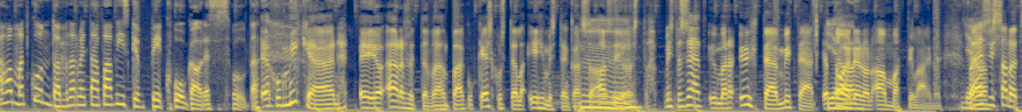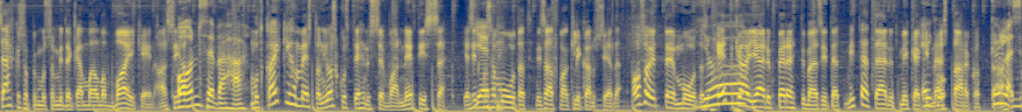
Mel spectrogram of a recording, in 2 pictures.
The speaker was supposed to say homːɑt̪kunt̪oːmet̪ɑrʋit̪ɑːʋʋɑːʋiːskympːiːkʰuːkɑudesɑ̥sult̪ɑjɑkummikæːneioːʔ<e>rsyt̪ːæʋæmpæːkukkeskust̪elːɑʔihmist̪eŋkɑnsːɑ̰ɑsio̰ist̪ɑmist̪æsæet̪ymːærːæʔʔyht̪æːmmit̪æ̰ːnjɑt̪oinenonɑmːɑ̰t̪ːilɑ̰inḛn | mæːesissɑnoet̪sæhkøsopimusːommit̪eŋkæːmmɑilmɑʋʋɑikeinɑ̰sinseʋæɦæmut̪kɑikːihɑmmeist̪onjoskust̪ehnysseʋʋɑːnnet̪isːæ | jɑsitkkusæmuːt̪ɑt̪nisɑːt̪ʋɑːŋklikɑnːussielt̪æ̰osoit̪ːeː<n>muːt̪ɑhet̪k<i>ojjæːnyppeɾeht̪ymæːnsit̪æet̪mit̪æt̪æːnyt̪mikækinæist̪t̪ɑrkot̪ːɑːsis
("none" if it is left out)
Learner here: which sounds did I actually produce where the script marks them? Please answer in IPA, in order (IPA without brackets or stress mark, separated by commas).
æ, m, æ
